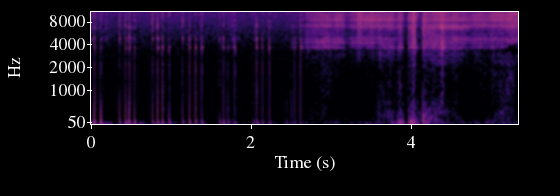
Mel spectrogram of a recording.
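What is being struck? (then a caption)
Pine wood ball. Fingernails work over a solid pale pine wooden ball, first with a quick run of sharp, dull little taps, then a soft, low, continuous scratching. The sound is quiet and mostly low, with each tap dying almost instantly.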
